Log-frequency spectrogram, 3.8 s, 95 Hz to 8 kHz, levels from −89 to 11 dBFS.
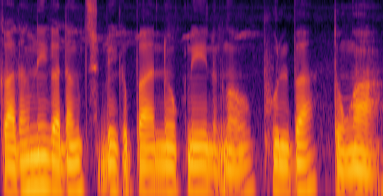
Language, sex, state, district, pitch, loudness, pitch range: Garo, male, Meghalaya, West Garo Hills, 95 Hz, -13 LUFS, 95-100 Hz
